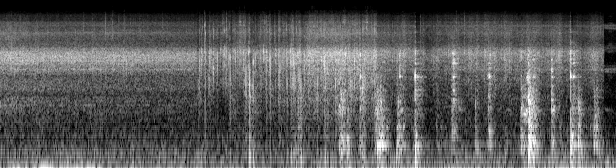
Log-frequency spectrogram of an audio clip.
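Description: Lemon rice with grated coconut and lemon juice being mixed in a pan: a steady sizzle first, then a run of scraping, clinking spoon strokes against the pan, close and without speech.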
